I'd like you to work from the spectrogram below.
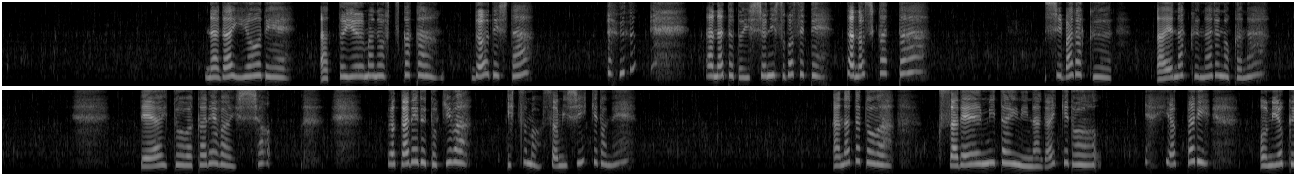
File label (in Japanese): おかえりのご挨拶, ASMR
